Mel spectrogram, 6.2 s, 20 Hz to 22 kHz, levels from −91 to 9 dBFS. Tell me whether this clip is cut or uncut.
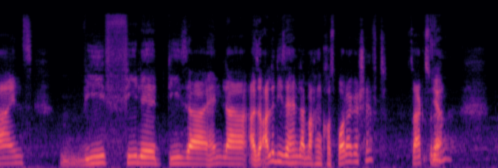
uncut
